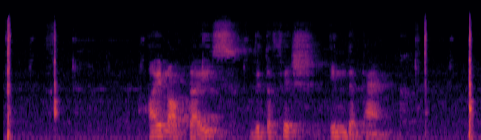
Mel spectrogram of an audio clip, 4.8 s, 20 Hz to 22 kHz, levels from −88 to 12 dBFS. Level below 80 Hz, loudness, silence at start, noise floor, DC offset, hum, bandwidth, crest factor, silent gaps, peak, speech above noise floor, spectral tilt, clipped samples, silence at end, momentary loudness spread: -62 dBFS; -37 LUFS; 0.05 s; -60 dBFS; under 0.1%; none; 14.5 kHz; 30 dB; none; -8 dBFS; 24 dB; -4 dB/octave; under 0.1%; 0.05 s; 13 LU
